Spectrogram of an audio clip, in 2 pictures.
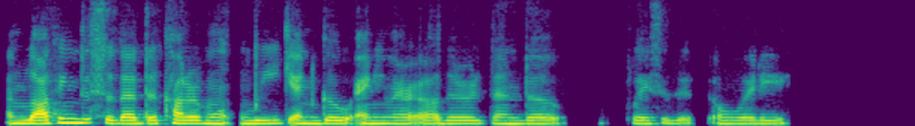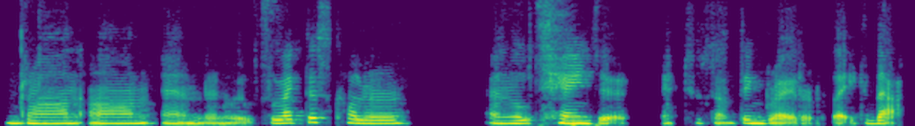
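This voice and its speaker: A young woman with a raspy voice from a nap, softly talking through her digital painting on a live stream. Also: medium pitch, flat delivery. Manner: soft, unhurried commentary on her own drawing. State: just woke up from a nap. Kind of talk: casual narration while drawing.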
